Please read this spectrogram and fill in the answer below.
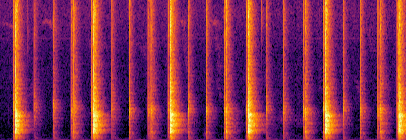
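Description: Drumsticks on a practice pad playing a repeating flam exercise: a loud stroke about every one and a half seconds, with several softer strokes between. The right-hand flam is accented and the left-hand flam is played soft.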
